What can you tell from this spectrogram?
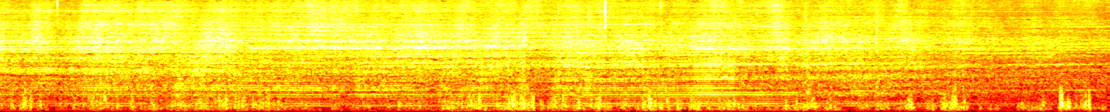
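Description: Tandem-rotor cargo drone flying overhead, its two rotors making a steady drone with a pitched hum. The sound eases slightly near the end, where a few short thumps come through.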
